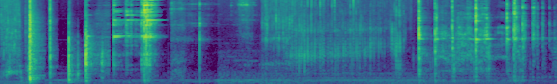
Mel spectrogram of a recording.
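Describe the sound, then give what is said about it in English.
Coffee shop clatter of dishes and cutlery: many sharp, bright clinks of spoons, cups and plates ring out in irregular bursts, with a quieter stretch of soft stirring and low murmur in the middle before the clinking picks up again. “But now my coffee shops tend to sound like...”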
